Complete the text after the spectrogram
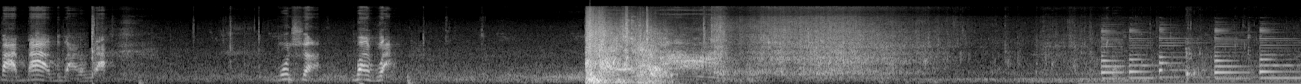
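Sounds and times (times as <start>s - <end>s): loud splash into pool: 5.9s - 9.7s
churning water: 5.9s - 10.8s
plucked banjo tune: 10.8s - 13.0s.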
